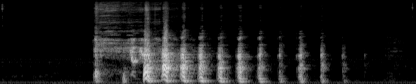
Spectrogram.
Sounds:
Laughter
